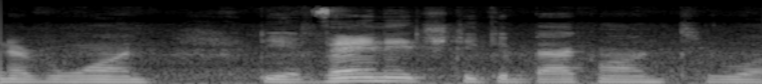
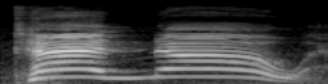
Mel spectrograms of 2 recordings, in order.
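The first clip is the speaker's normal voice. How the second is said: high, loud cry of alarm; retold child's scream, pitched way up; 14 semitones higher, 6 dB louder, much slower than usual. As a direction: scream to stop a friend. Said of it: "A J screams".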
